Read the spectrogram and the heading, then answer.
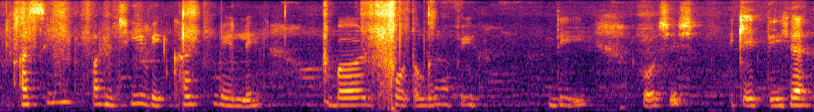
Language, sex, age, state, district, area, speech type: Punjabi, female, 30-45, Punjab, Jalandhar, urban, spontaneous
